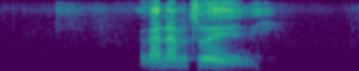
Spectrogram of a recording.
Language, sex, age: South Ndebele, male, 20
